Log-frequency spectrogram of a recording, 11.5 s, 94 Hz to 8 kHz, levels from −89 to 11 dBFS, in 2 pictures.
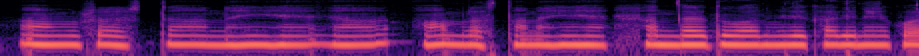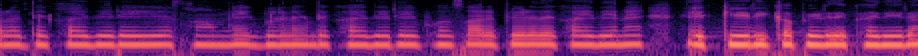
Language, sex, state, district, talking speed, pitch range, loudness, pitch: Hindi, female, Bihar, Kishanganj, 230 wpm, 230-235 Hz, -22 LUFS, 235 Hz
